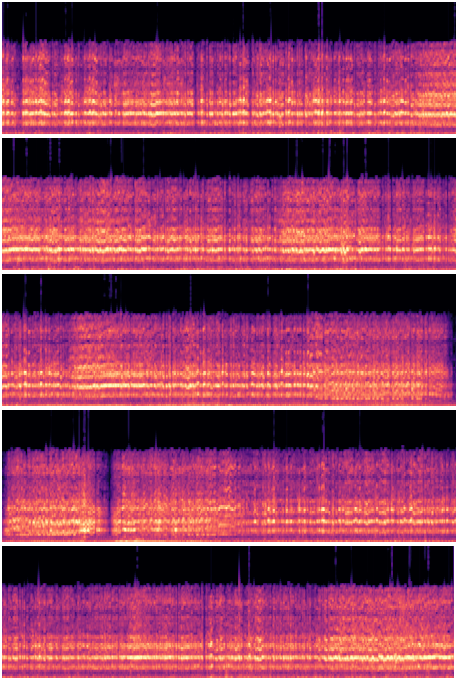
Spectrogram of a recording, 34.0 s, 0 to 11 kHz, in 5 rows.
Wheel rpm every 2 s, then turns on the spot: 230, 230, 240, 230, 230, 230, 230, 230, 230, 200, 130, 160, 230, 230, 230, 230, 220.
none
